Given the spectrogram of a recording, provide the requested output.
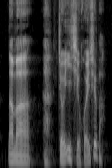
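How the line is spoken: Laughing woman. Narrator (Chinese): 女子也笑道

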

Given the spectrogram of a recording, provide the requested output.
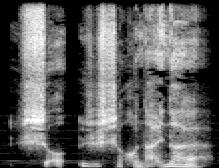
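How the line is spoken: Stammering. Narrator (Chinese): 结结巴巴的说

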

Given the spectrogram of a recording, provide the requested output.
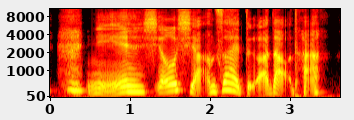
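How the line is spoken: Wicked laughing. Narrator (Chinese): 女巫邪恶的笑了笑，说

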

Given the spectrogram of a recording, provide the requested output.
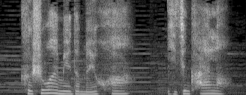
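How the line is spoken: Weak voice. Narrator (Chinese): 沈长安听见母亲的声音如此虚弱

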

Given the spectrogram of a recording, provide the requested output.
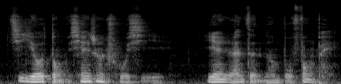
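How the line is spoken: Soft reply. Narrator (Chinese): 季嫣然柔声答道

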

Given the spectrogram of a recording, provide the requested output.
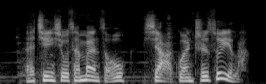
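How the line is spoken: Frightened, meek and humble. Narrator (Chinese): 蔡知县一听，吓得冷汗直冒，两腿发抖，低声下气地说

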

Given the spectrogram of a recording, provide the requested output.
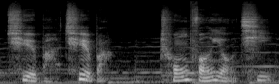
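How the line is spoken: Tearful smiling murmur. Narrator (Chinese): 他一丝微笑，眼中却忽然涌出泪水，喃喃道

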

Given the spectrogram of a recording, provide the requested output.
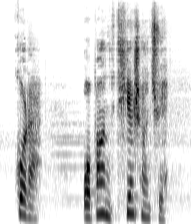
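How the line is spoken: Soft voice. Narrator (Chinese): 楚清瑶 轻声道

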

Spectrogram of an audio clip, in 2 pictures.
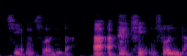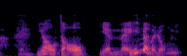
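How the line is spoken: Sinister sneer. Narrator (Chinese): 罗万金狞笑着

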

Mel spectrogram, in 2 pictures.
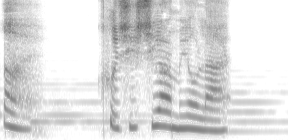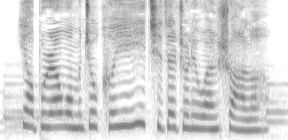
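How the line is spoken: Soft sighing murmur. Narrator (Chinese): 轻轻叹口气，王鑫小声的自语

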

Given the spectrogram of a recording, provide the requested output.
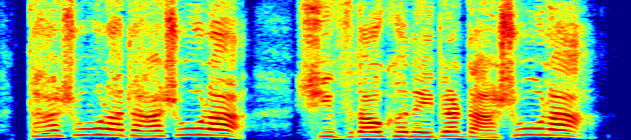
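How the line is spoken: Crowd crying out in alarm. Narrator (Chinese): 一众看客，惊叫起来

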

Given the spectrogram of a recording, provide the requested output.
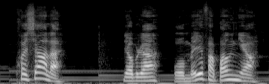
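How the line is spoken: Loud. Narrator (Chinese): 陈南大声道

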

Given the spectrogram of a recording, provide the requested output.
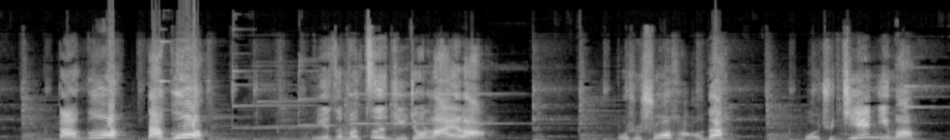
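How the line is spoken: Calling out. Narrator (Chinese): 他叫道

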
